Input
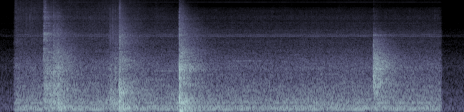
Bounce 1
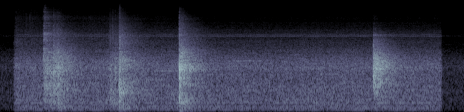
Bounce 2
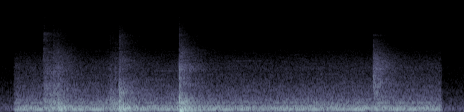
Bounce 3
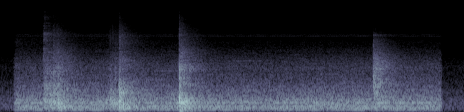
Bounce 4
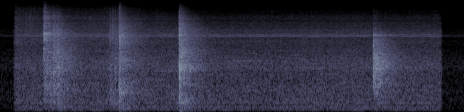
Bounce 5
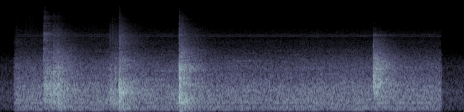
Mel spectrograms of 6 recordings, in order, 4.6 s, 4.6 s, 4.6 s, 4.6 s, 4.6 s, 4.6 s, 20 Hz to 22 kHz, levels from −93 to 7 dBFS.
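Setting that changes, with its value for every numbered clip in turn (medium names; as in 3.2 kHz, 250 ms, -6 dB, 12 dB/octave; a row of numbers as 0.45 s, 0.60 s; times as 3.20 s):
band-pass filter, frequency: 2.2 kHz, 110 Hz, 330 Hz, 6.9 kHz, 870 Hz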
